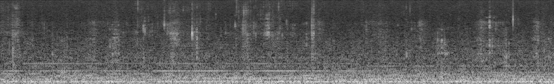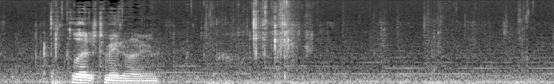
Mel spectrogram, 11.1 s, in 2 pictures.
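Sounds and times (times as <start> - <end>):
low room hum: 0.0 - 11.0
man chewing food: 0.0 - 11.0.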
